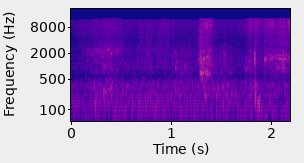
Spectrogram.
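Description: Quiet room tone with two soft, short clicks, about a second and a half and just under two seconds in.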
